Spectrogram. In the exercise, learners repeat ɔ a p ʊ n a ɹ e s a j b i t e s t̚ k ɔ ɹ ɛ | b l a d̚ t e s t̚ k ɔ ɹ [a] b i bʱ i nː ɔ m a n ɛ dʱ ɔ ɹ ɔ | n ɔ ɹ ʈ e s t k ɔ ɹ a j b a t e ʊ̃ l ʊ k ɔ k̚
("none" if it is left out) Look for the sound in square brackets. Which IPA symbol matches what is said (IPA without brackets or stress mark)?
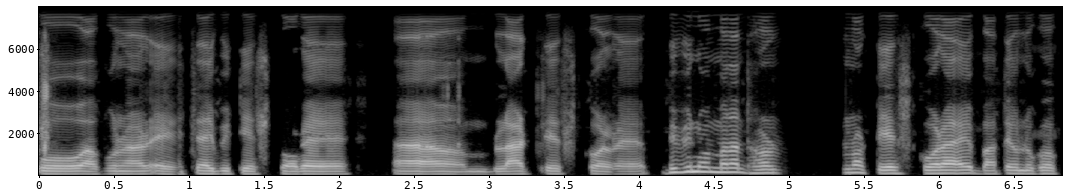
ɛ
